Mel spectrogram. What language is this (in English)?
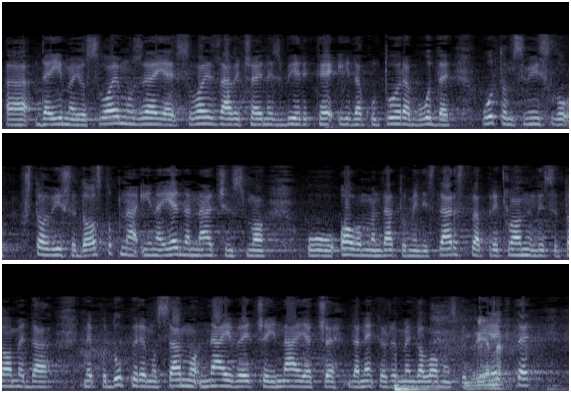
Croatian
